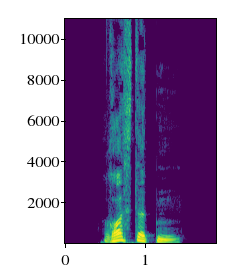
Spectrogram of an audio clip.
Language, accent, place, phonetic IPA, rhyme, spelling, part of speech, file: German, Germany, Berlin, [ˈʁɔstətn̩], -ɔstətn̩, rosteten, verb, De-rosteten.ogg
- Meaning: inflection of rosten: 1. first/third-person plural preterite 2. first/third-person plural subjunctive II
